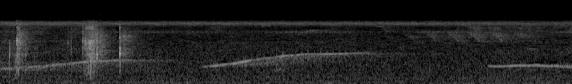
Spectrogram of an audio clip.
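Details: Gibbon (Hylobates) howling in rainforest in Kedah and Perlis, northern Malaysia: long, clear whistled notes sliding upward, one rising then leveling off, a later tone held steady, over soft forest hiss with a few brief knocks early on.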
